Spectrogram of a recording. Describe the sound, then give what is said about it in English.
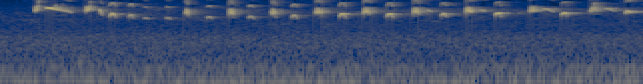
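Eastern kingbird calls: a rapid, steady series of sharp, high-pitched chirps and sputtering twitters, fairly loud, continuing throughout with no voices present, as the bird dashes out from a high branch to snatch a fly over the water. “An eastern kingbird dashes out from a high branch to snatch a fly over the water.”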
